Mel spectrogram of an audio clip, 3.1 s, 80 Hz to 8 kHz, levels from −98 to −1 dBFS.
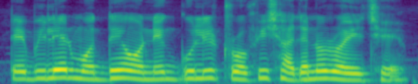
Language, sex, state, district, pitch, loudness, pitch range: Bengali, female, West Bengal, Alipurduar, 210 Hz, -15 LUFS, 200-230 Hz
